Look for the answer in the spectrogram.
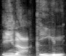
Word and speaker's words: Enoch: Enoch.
